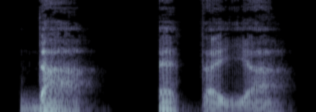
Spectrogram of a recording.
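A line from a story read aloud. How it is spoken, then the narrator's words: Strange whisper. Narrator (Russian): каким-то странным голосом прошептала скорчившаяся женщина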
